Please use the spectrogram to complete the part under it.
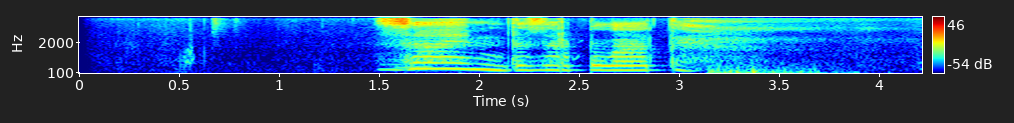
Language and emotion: Russian, sad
